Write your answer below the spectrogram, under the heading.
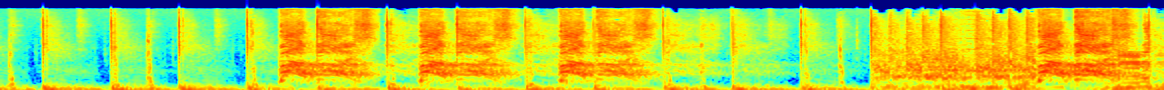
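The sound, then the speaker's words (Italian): A theme jingle opens with a punchy, regular drum beat under shouting crowd-like voices, then swells into a denser, sustained section near the end. “Ok, sì, lanciamo la sigla e poi salutiamo bene gli ascoltatori.”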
